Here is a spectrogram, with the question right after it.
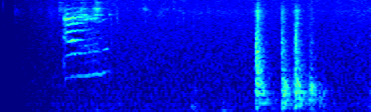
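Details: Kittens indoors: one thin, high wavering mew, then a quick run of three soft, broad chirping calls close together near the end, with faint room noise.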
